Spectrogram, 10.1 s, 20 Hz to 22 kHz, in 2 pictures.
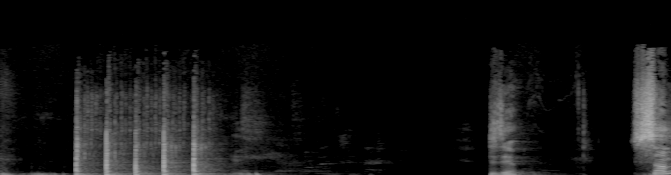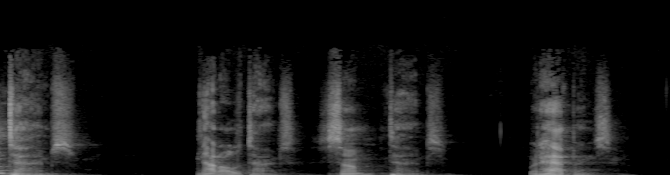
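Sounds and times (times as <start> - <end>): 
knocking on a wooden pulpit: 0.6 - 1.7
speech: 3.7 - 4.0, 4.8 - 5.6, 6.5 - 8.4, 9.0 - 9.7.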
